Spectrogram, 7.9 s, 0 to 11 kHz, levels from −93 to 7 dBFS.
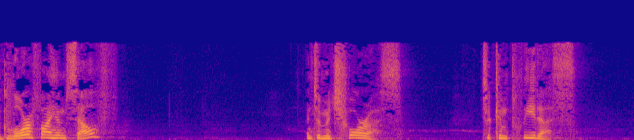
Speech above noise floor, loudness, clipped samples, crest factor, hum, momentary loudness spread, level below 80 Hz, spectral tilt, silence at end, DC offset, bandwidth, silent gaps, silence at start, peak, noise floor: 44 dB; -23 LUFS; under 0.1%; 20 dB; none; 17 LU; -64 dBFS; -5 dB/octave; 0.75 s; under 0.1%; 8 kHz; none; 0 s; -6 dBFS; -66 dBFS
